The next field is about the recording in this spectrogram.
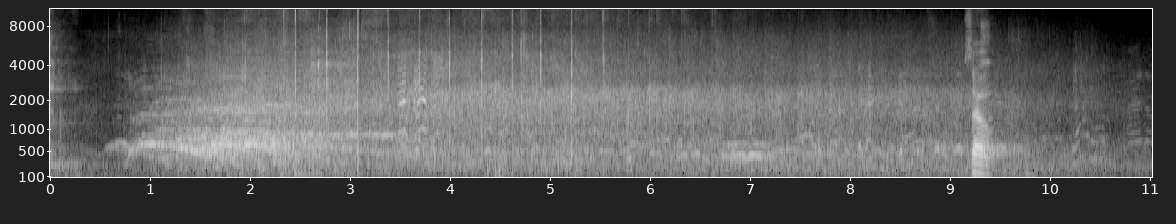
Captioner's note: applause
